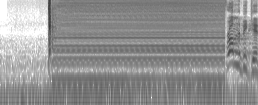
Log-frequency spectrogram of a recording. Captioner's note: shaver buzzing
